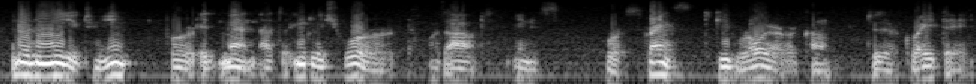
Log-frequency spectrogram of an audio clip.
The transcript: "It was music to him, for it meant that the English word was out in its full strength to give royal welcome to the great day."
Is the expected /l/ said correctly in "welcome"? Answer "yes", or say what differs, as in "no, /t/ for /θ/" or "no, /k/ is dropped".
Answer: no, /l/ is dropped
